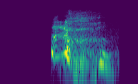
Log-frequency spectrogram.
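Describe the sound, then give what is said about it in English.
A single loud human sneeze bursts out suddenly, sharp at the start and trailing off in a breathy rush about half a second later, with no talking around it. “I can't sneeze quietly, guys.”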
